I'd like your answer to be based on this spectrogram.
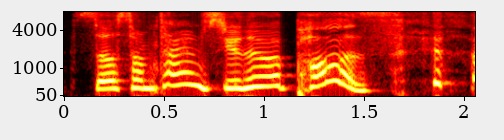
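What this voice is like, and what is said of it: Put-on French accent. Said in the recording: “that's my French impression.”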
